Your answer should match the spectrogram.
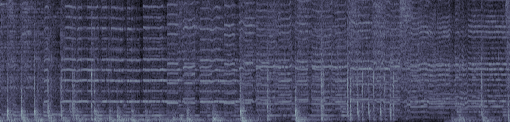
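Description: Chầu văn ritual ensemble playing an instrumental passage: a fast, even run of percussion strikes under a sustained melody line, with no singing.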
